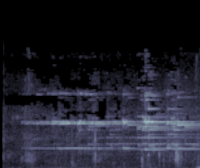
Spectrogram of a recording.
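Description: Quiet high ringing of a chime, two steady tones held throughout, with a few soft ticks and a low rumble underneath.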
